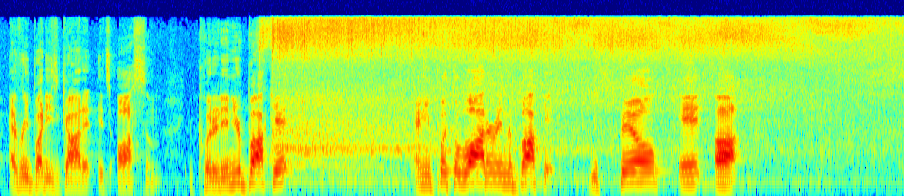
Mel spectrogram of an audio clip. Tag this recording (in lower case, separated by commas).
speech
